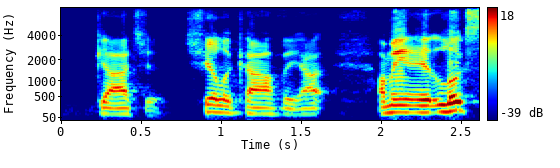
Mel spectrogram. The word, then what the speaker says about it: Chillicothe: it is it chili coth or chile it's chillicothe chillicothe gotcha chillicothe i mean it looks like they have some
